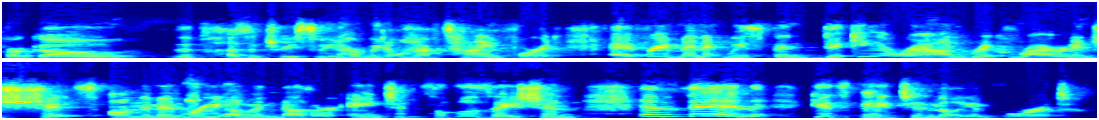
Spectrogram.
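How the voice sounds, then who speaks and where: An actress plays a domineering female literary agent in a one-act play, with a fairly high voice. She is blunt, profane and impatient. The recording is slightly dull and lo-fi. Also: lively intonation, brisk, few pauses, fairly bright tone. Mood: brusque, impatient.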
